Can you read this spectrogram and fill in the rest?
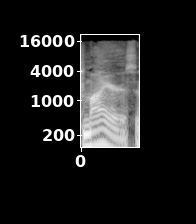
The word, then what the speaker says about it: Myers: He goes, because at the end of the day, you know, we're in the Mike Meyer business. I was like, Myers. It's actually Myers.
